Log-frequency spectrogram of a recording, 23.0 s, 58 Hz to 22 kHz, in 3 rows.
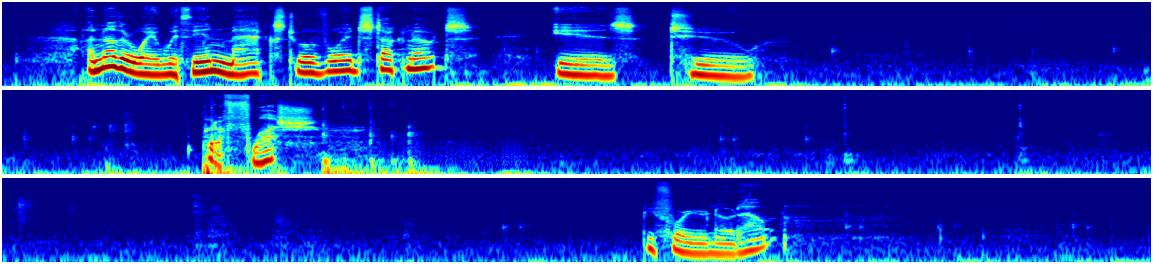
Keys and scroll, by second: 2.9 super+y, 9.0 n, 9.7 f, 10.0 u.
